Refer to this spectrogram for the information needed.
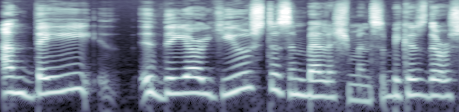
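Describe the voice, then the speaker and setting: Speaking at a moderate pace in a high pitch, a woman with a Spanish accent comes through in a very clean recording with a silent background. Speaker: musician reacting to music videos. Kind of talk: reaction video chat.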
